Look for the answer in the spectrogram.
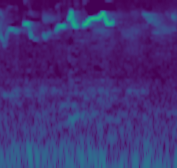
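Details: Pare-pare bird lure sound, meant to stimulate other pare-pare birds to sing: a quick run of high, thin twittering notes that sweep up and down over about a second, with a faint low hum beneath.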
